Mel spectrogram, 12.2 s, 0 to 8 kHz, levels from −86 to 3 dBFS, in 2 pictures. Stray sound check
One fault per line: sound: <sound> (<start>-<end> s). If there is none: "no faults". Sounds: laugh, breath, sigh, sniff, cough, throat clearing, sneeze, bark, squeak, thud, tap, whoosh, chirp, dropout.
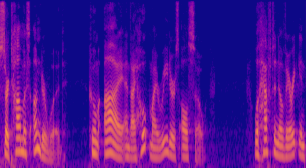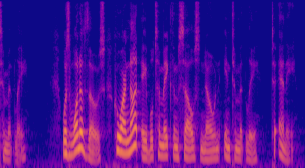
no faults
